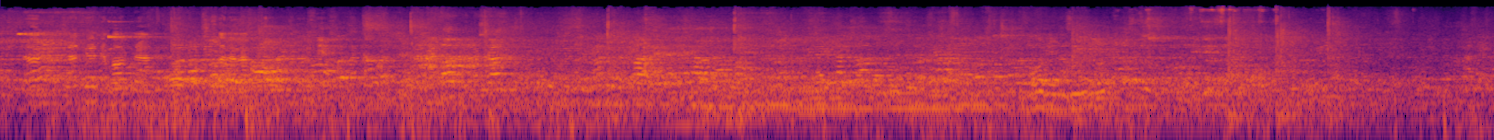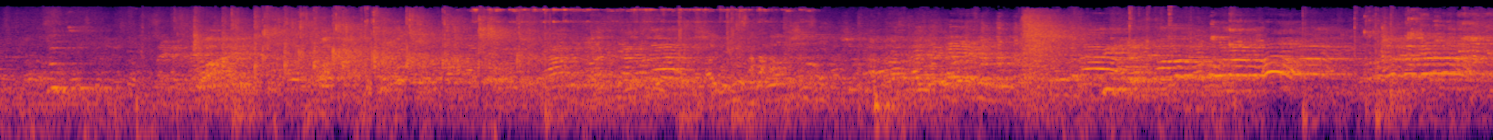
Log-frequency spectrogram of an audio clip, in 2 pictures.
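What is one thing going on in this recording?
A crowd of spectators chatters and shouts in a large echoing hall.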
